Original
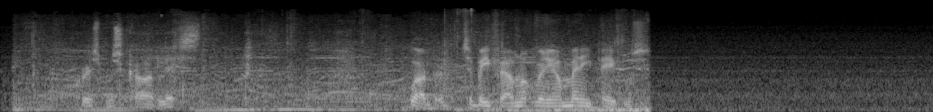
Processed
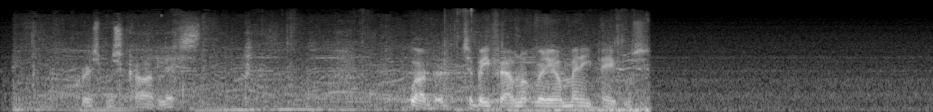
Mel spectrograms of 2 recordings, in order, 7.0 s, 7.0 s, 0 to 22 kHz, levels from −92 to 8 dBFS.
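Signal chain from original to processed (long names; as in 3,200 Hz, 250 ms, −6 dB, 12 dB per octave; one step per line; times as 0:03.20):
0:02.84–0:04.24: hollow resonant body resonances 430/1,500 Hz, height 11 dB
level +5 dB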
